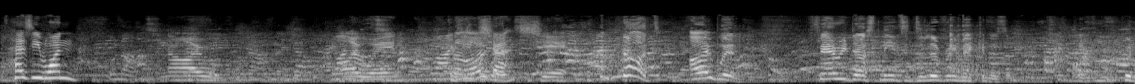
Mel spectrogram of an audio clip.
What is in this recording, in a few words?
conversation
